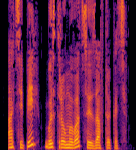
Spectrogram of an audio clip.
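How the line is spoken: Mock-stern order. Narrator (Russian): приказала нарочито строго

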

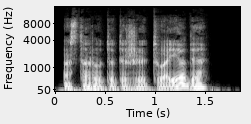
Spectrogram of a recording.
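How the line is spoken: Quiet question. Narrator (Russian): тихо спросил я

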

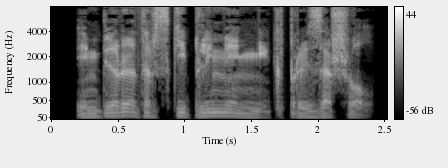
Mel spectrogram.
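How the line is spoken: Grumbling. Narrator (Russian): проворчал Владимир

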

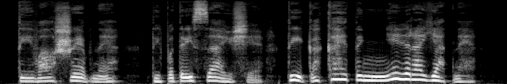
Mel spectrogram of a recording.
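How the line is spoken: Hoarse burning whisper. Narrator (Russian): Хриплый шепот обжигал

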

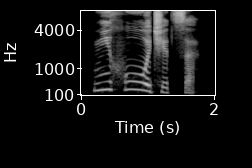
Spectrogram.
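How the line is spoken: Drawled reply. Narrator (Russian): протянула в ответ

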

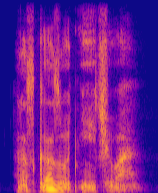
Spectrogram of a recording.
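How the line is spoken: Muttered. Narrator (Russian): пробурчал Старпом

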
